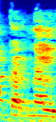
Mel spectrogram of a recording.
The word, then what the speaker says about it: colonel: भी बोला जाता है, मिलिट्री वाला कर्नल नहीं, ये KERNAL, वो कोलोनेल स्पेलिंग होता है उसका, COLONEL।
